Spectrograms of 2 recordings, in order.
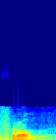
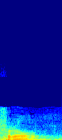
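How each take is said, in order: Both takes have the same delivery.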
